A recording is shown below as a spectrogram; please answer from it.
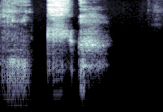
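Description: A man's wordless, breathy vocal sounds of exasperation: three short bursts in quick succession within the first second and a half.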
